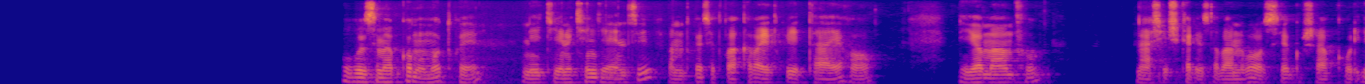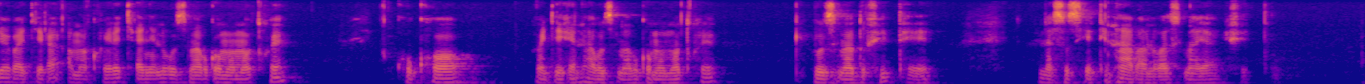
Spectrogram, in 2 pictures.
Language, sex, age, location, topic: Kinyarwanda, male, 25-35, Huye, health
